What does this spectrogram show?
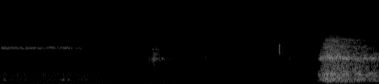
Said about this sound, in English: Exhale. Three cleansing breaths. To reset ourselves, recenter ourselves.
